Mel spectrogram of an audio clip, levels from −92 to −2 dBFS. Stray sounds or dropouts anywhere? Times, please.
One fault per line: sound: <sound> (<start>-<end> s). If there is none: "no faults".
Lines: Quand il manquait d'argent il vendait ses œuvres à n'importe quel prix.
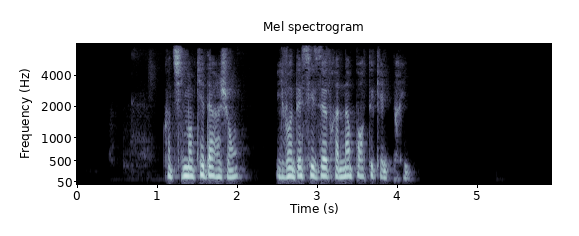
no faults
